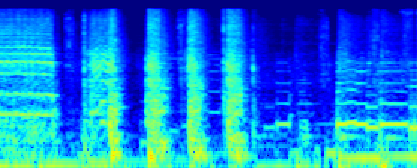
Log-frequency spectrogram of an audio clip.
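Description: Cordless drill driving screws into cedar boards in several short bursts, the first a brief whine at the start, over background music.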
